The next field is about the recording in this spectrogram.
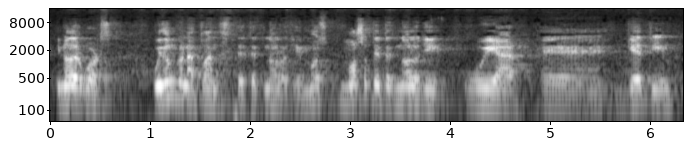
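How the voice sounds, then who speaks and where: A researcher from Spain in his forties is interviewed at a conference, responding thoughtfully in Spanish-accented English and often beginning his phrases again. His voice is on the high side and his pace moderate. The recording has an echoey room with light ambience.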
